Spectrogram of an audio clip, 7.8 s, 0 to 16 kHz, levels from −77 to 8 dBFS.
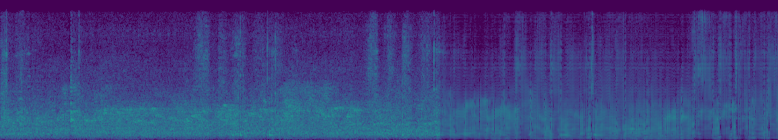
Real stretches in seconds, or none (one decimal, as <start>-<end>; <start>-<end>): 0.0-4.4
